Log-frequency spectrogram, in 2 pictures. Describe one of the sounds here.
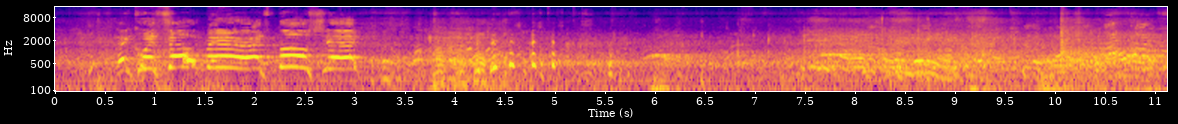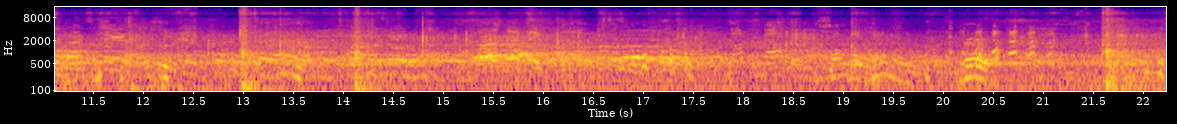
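A puck knocks sharply against the boards.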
